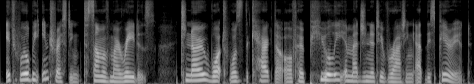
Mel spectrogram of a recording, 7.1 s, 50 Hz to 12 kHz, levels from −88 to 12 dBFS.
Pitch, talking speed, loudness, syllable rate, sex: 180 Hz, 195 wpm, -20 LUFS, 5.8 syllables/s, female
